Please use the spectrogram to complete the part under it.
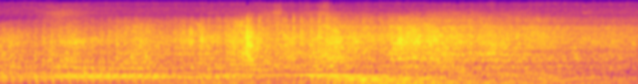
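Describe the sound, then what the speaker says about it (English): Traffic helicopter flying overhead, its steady rotor and engine drone loud and continuous, swelling slightly midway and then easing off as it passes, with no talk. "Traffic helicopter."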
